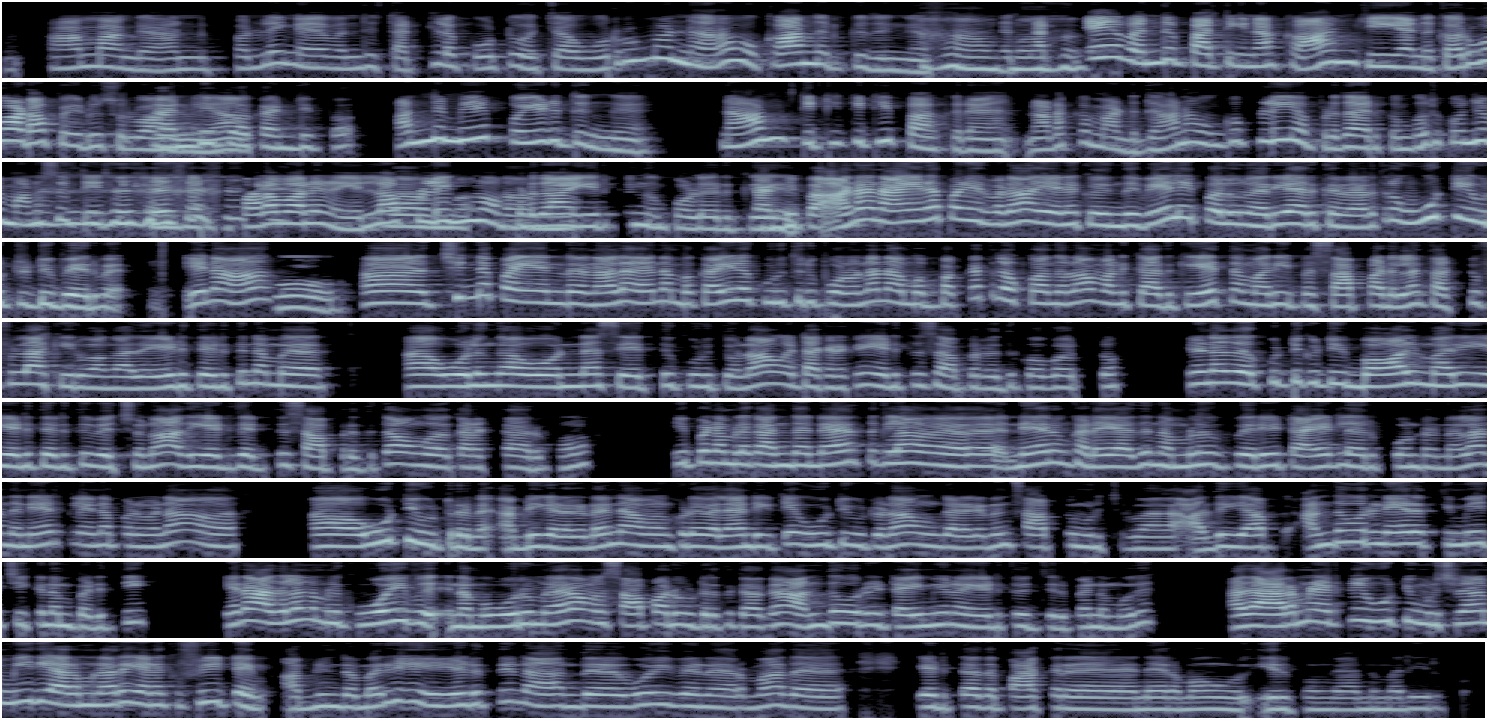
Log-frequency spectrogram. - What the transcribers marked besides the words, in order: laughing while speaking: "ஆமா"; other noise; other background noise; laughing while speaking: "ஆமா, ஆமா. கண்டிப்பா"; "விட்டுட்டு" said as "உட்டுட்டு"; tsk; unintelligible speech; "விட்டேன்னா" said as "உட்டன்னா"; laughing while speaking: "அப்பிடின்ற மாரி எடுத்து நான் அந்த ஓய்வு நேரமா அத எடுத்து அத பார்க்கிற"
- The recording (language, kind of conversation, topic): Tamil, podcast, வேலை முடிந்த பிறகு மனம் முழுவதும் ஓய்வடைய நீங்கள் என்ன செய்கிறீர்கள்?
